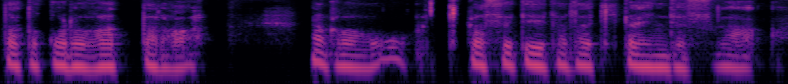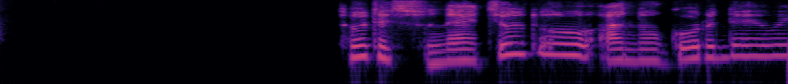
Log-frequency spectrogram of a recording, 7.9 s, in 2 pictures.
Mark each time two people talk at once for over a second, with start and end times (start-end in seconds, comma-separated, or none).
none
